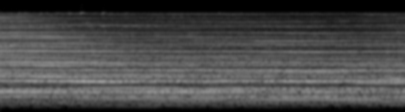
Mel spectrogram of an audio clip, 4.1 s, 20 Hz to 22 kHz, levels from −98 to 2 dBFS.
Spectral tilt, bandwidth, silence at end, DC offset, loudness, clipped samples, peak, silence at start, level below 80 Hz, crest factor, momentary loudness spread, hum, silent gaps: 4.5 dB/octave; 15 kHz; 0 s; under 0.1%; -33 LUFS; under 0.1%; -18 dBFS; 0 s; under -90 dBFS; 16 dB; 8 LU; none; none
